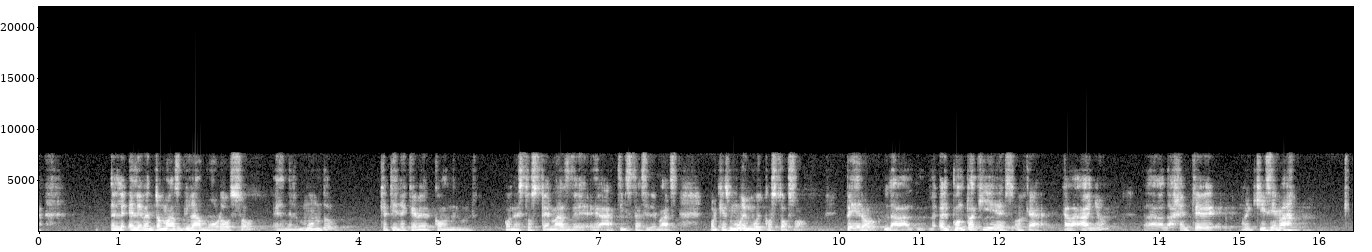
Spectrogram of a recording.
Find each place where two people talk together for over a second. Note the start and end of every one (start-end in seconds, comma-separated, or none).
none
